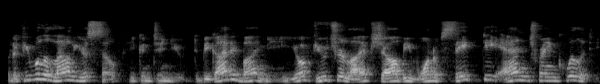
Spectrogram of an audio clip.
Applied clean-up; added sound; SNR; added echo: none; none; none; none.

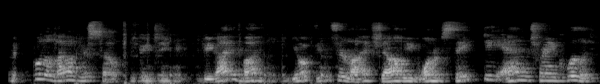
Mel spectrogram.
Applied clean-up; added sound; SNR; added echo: neural mask model DeepFilterNet 3.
